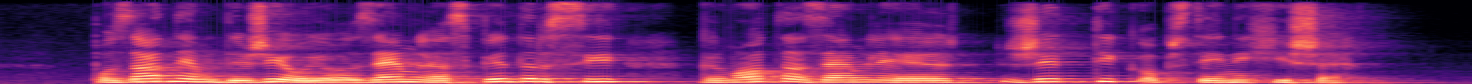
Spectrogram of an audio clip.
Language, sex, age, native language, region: Slovenian, female, 50-59, Slovenian, Savinja region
